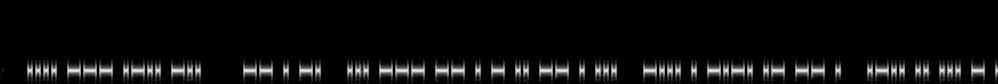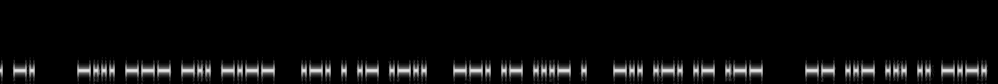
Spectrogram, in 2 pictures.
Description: Morse code, heard as a keyed tone, about 30 wpm, 650 Hz. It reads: HOLD MEN SOMETIMES BECAME LISTEN BODY REAL GAVE DRAW MUSIC
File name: Engelske ord 30-30 wpm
